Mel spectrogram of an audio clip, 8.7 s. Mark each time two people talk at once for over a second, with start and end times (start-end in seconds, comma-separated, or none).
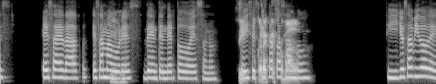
4.8-6.0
